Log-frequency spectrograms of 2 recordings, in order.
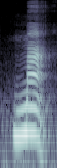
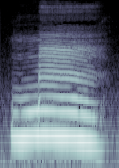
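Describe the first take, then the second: First: The pitch drops abruptly and cuts off heavily. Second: The pitch starts low and falls gently. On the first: "the heavy and mid falling tone" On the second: "the deep, the low falling tones"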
